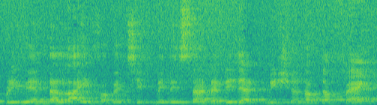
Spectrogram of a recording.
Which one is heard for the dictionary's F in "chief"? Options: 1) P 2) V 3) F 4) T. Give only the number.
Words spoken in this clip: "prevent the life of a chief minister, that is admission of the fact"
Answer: 1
